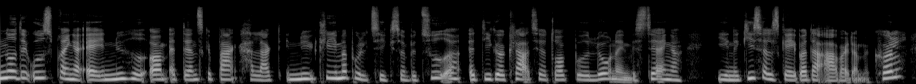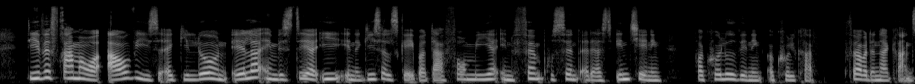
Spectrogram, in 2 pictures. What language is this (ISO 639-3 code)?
dan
